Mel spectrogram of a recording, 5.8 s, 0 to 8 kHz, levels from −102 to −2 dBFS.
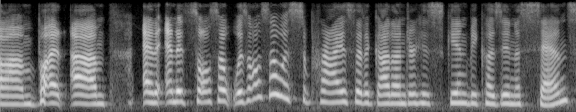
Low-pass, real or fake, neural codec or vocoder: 7.2 kHz; real; none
